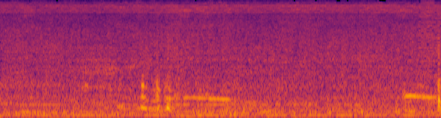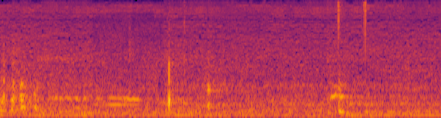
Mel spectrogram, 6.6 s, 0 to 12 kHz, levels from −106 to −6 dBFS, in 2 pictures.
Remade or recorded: remade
